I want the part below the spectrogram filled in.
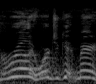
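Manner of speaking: high-pitched retold surprise; surprised questioning. Retells own astonished reply.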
